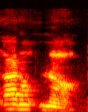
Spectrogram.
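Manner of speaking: ordinary delivery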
